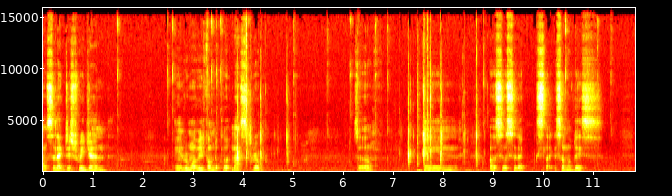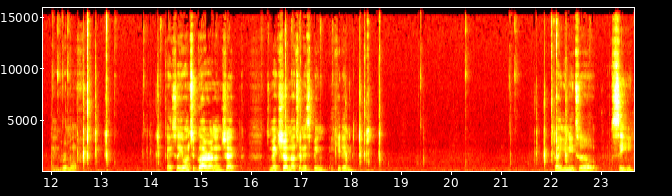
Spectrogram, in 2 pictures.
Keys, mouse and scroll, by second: 5.9 right click.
